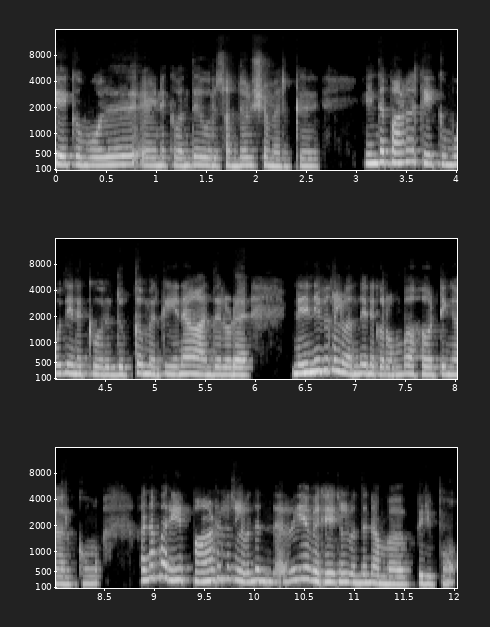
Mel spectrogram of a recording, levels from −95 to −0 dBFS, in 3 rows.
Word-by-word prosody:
கேக்கும்போது 205 -2 +1 0.4
எனக்கு 195 0 -3
வந்து 195 +2 -1
ஒரு 190 -1 -2
சந்தோஷம் 195 +1 0
இருக்கு. 175 +1 -4 0.6
இந்த 250 +3 +6
பாடல் 280 +2 +1
கேக்கும்போது 225 -2 -1
எனக்கு 205 -1 -2
ஒரு 190 0 -1
துக்கம் 205 +3 0
இருக்கு. 195 +2 -2
ஏன்னா 210 +1 +3 0.2
அதலோட 190 0 +1 0.6
நினைவுகள் 275 +3 +4
வந்து 210 +2 +1
எனக்கு 195 -3 -1
ரொம்ப 195 +3 -2
ஹர்டிங்கா 195 -1 0
இருக்கும்." 185 +1 -5 0.5
அந்த 280 +4 +2
மாரி 305 -6 +3 0.2
பாடல்கள் 270 +1 +1
வந்து 265 +2 +1
நிறைய 270 +6 -2
வகைகள் 235 -1 +2
வந்து 210 0 +1
நம்ம 185 -2 +1 0.3
பிரிப்போம். 185 -1 -3
205 Hz, 150 wpm, -24 LUFS, 190-240 Hz, 0.6 s, இந்த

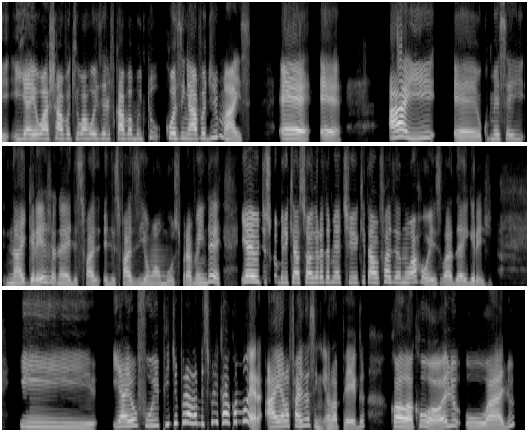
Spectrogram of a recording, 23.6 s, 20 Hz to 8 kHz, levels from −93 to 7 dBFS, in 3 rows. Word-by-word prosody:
e 250 +3 -3
aí 255 0 +4
eu 260 +1 +1
achava 265 0 +2
que 275 - -14
o 270 - -4
arroz 265 0 -1
ele 265 -1 -6
ficava 265 0 +1
muito 290 +9 -13
cozinhava 280 -1 +2
demais. 245 - -1 0.4
É, 255 -3 +7 0.2
é. 220 -5 +2 0.7
Aí, 320 -2 +7 0.3
eh, 220 -1 0
eu 225 - -6
comecei 250 -2 -9
na 230 +1 -1
igreja, 235 +3 -1
né, 230 0 -2
eles 215 0 -13
fazem 220 -2 -3
eles 220 0 -12
faziam 220 -1 -4
o 215 - -8
almoço 210 +1 -9
pra 215 -2 -3
vender. 240 +6 -2 0.3
E - - -5
aí, 320 0 +8
eu - - -2
descobri 285 -1 -9
que 285 - -3
é - - +5
a 280 - +1
sogra 285 0 -1
da 290 0 -5
minha 285 0 -5
tia 275 0 -9
que 300 - -14
estava 285 -1 +1
fazendo 285 -3 -4
o 280 - -4
arroz 255 -8 -2
lá, 215 -2 -2
da 215 0 -3
igreja. 195 -6 -7 0.8
Eh, 245 -5 -5 0.2
e 285 - -5
aí 290 +1 +4
eu 320 +2 +1
fui 320 -1 -6
e - - -7
pedi 405 +6 -5
pra - - -6
ela 460 0 +2
me 420 - -7
explicar - - 0
como 270 +3 +1
era. - - +3
Aí, 265 +2 +4
ela 295 +1 +2
faz 305 0 +1
assim, 290 - -8
ela 220 +2 -3
pega, 210 +5 -4 0.4
coloca 255 -1 +6
o 295 - 0
óleo, 255 +9 +2
o 240 0 -4
alho, 215 - +1
260 Hz, 185 wpm, -23 LUFS, 225-290 Hz, 0.8 s, aí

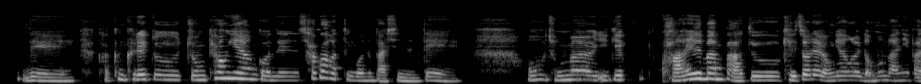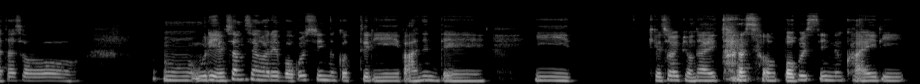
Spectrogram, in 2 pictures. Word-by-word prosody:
네. 165 -8 -3 0.2
가끔 240 - -5
그래도 225 -1 +1
좀 210 0 -2
평이한 280 -3 +5
거는 190 -3 -4
사과 280 +10 +1
같은 255 -7 -3
거는 175 -1 -2
맛있는데 155 0 -3 0.7
어 215 +2 -4
정말 215 0 0
이게 210 +1 0 0.4
과일만 250 +7 +6
봐도 190 0 +1
계절의 220 +3 +3
영향을 195 +2 -2
너무 180 +3 -5
많이 180 -1 -4
받아서 165 -2 -5 0.8
음 190 -2 -3
우리 200 +1 +3
일상생활에 200 +1 +1
먹을 170 +4 -1
수 210 0 -3
있는 195 -2 -2
것들이 175 -1 -3
많은데 160 -2 -2 0.5
이 180 -3 -4 0.8
계절 180 +2 +1
변화에 175 0 +1
따라서 185 -1 +4
먹을 170 +4 +6
수 205 -2 -3
있는 190 -1 -3
과일이 175 0 -1
190 Hz, 265 characters per minute, -29 LUFS, 170-210 Hz, 0.8 s, 과일만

